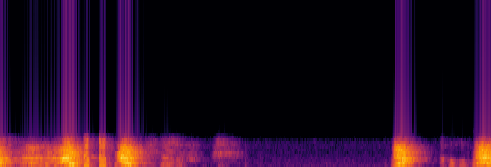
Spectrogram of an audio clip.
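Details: A whippet indoors wanting to get at a black cat; loud high yelping barks and whines in bursts, a silent pause, then more yelps.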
